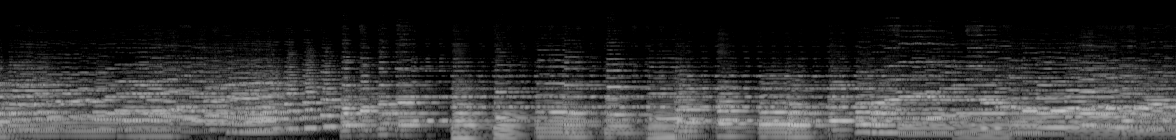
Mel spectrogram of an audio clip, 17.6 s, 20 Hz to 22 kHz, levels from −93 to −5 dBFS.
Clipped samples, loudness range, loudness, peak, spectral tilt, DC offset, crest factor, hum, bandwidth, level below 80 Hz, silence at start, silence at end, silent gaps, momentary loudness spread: under 0.1%; 3 LU; -35 LUFS; -20 dBFS; -6 dB/octave; under 0.1%; 14 dB; none; 12 kHz; -56 dBFS; 0 s; 0 s; none; 6 LU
